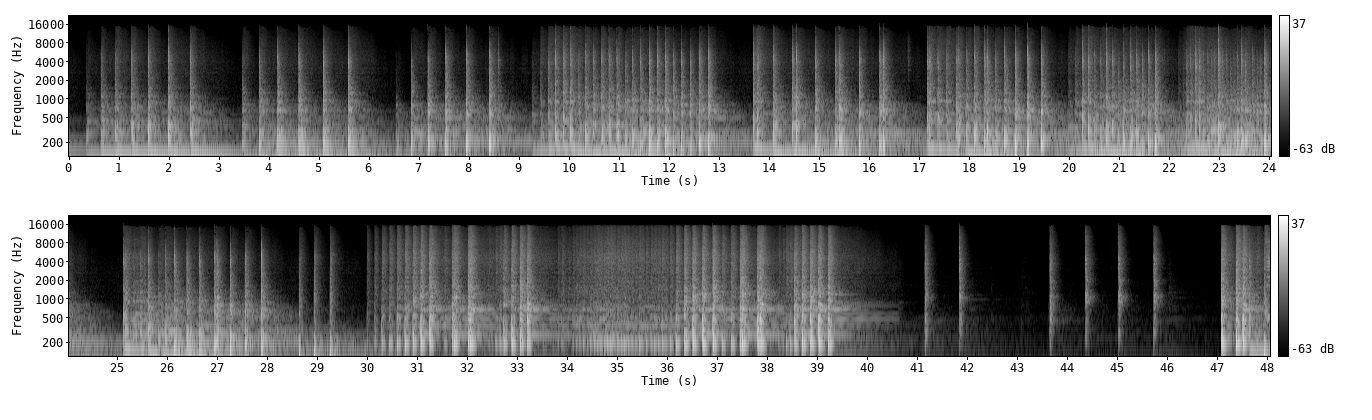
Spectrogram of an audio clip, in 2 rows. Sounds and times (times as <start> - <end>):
Bass drum: 0.0 - 32.0, 47.4 - 48.0
Drum kit: 0.0 - 40.1, 47.1 - 48.0.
